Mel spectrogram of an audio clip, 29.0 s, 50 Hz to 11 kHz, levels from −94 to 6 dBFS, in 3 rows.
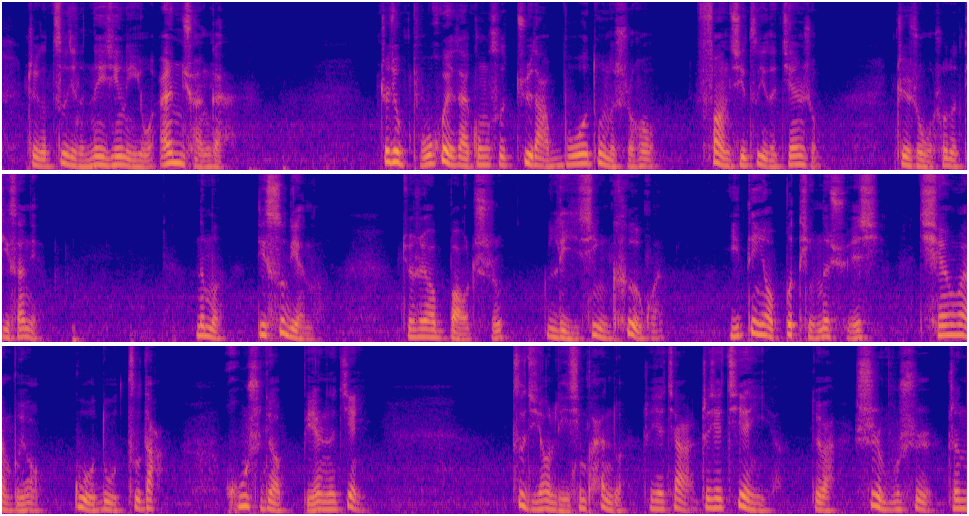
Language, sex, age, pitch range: Chinese, male, 20-39, 130-175 Hz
